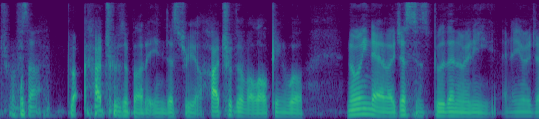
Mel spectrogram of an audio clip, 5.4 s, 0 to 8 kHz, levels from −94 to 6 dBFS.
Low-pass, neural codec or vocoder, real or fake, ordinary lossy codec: none; codec, 16 kHz, 1.1 kbps, Voila-Tokenizer; fake; none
